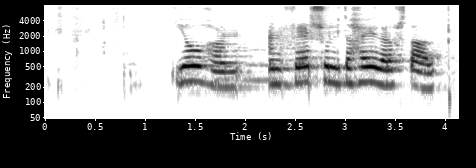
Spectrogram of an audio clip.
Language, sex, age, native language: Icelandic, male, 11, Icelandic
